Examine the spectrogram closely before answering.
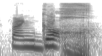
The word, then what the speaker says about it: Van Gogh: Van Gogh. There you go. For the Dutch pronunciation.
